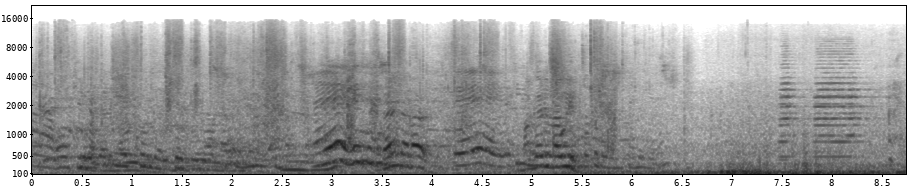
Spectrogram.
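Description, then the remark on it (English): Street ambience outside the Kilimanjaro hospital as a woman walks gingerly to a taxi: car horns tooting and honking, mixed with indistinct voices and a low engine rumble that grows as a vehicle idles. “She's walking gingerly to the taxi being linked by her sister-in-law.”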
